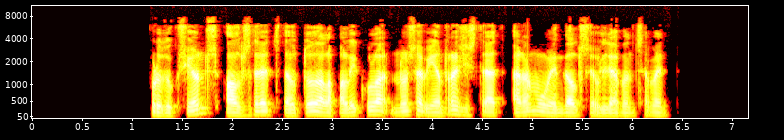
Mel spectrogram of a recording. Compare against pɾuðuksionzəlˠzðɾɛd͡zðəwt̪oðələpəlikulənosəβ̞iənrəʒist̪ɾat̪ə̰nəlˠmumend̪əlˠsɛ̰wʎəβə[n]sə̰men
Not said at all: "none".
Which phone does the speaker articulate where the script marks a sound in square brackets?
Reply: n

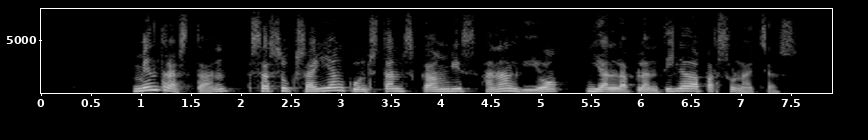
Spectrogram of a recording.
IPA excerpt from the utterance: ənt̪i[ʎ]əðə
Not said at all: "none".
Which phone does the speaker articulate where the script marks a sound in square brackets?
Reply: ʎ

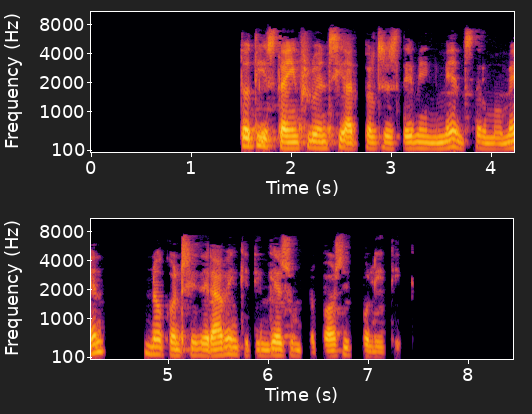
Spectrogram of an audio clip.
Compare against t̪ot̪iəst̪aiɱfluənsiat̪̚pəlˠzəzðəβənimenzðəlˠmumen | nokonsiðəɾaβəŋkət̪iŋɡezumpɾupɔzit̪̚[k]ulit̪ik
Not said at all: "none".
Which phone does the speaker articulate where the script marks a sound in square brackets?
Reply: p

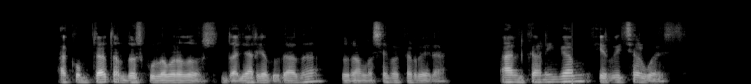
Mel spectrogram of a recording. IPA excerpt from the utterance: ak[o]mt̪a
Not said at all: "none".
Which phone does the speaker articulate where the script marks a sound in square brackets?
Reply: u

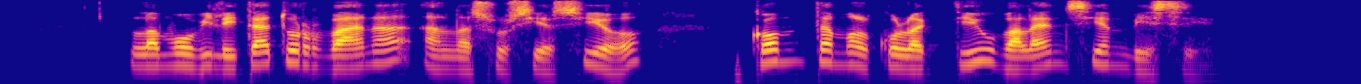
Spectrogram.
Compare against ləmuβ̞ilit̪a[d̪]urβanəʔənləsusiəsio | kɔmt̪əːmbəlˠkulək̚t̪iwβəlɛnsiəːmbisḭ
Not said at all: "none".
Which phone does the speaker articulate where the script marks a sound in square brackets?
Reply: t̪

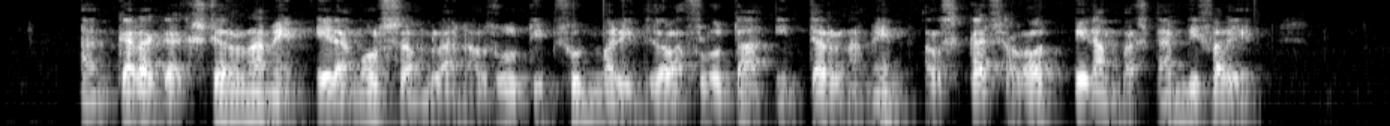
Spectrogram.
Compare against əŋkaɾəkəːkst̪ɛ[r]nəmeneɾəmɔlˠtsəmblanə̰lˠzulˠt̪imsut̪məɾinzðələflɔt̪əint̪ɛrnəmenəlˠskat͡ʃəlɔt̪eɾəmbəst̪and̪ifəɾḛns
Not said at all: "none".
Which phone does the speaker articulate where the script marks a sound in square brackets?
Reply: r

